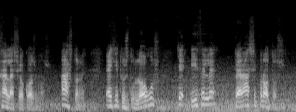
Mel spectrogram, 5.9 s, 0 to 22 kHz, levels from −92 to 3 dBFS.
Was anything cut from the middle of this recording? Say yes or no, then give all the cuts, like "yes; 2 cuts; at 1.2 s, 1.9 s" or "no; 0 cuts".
yes; 2 cuts; at 2.6 s, 4.7 s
